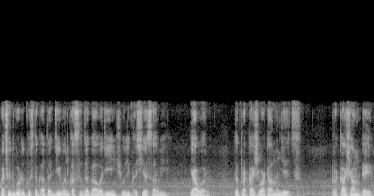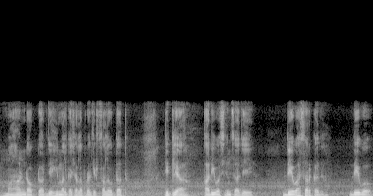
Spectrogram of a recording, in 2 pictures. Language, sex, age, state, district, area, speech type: Marathi, male, 60+, Maharashtra, Yavatmal, urban, spontaneous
